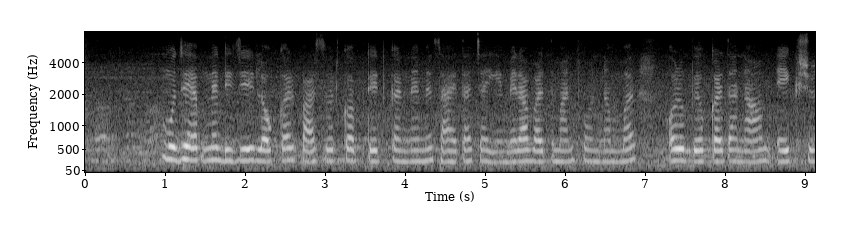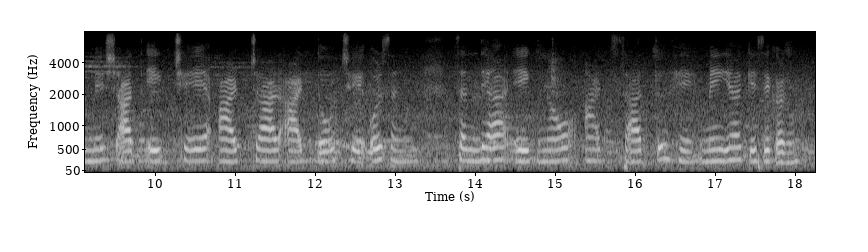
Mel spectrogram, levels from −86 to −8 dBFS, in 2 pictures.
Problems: constant background noise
